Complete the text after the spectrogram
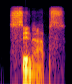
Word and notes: synapse: British English

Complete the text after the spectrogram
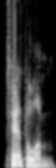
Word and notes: tantalum: American English

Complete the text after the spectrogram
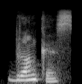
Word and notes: bronchus: Indian

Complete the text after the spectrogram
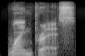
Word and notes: winepress: British English

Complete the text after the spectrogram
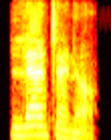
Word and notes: lantana: Indian

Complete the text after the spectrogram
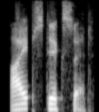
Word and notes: ipse dixit: American English

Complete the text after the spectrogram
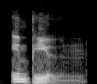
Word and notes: impugn: British English

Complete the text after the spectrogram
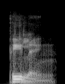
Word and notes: peeling: British English

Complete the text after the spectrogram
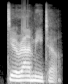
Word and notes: terametre: Indian

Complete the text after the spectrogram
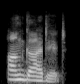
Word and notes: unguided: Indian

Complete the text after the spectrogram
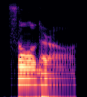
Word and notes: falderal: British English

